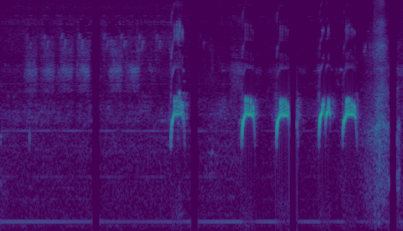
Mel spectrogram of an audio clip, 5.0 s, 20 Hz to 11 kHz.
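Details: European bee-eaters flying high overhead at sunset on 4 December 2016 give liquid, rolling 'prruip' calls, about six in three seconds, over a steady engine hum and faint twittering; the guide links them to coming rain.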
